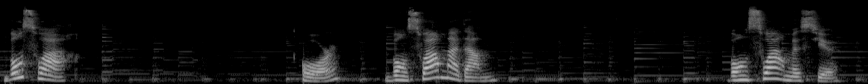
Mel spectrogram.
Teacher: The OI syllable is pronounced as wa.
